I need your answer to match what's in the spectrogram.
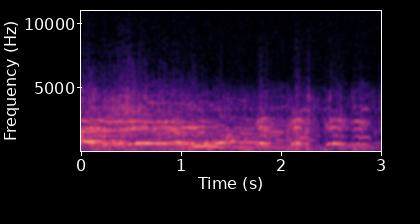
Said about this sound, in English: he headed for the bonfire and the howling mob that chanted, shouted, and danced around the flames, that sent unearthly tongues of color streaking heavenward through the silver-tinged blackness.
